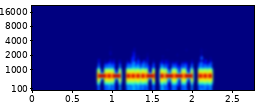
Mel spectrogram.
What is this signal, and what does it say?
Morse code, heard as a keyed tone, about 40 wpm, 700 Hz. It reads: K4JS
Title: USA Call Signs - 4 Characters - 2x Character Spacing - 40wpm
